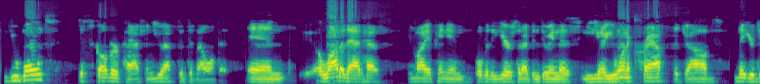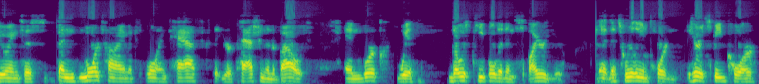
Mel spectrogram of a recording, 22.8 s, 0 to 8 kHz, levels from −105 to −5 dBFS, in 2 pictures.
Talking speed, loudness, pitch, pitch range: 160 wpm, -16 LUFS, 115 Hz, 105-130 Hz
